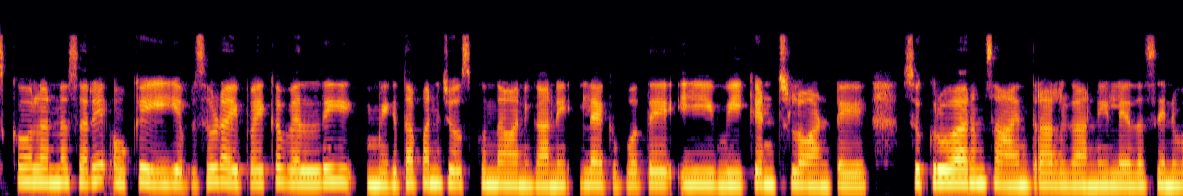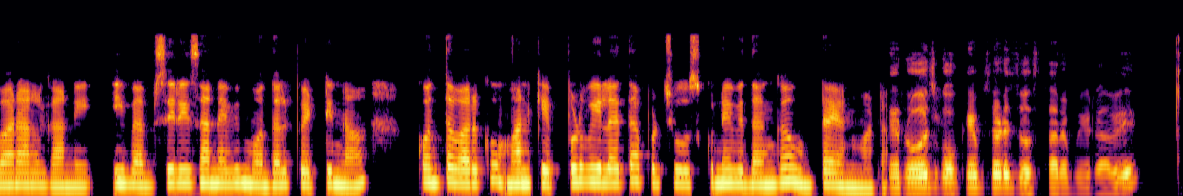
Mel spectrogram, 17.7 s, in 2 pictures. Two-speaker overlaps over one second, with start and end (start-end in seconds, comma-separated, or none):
none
